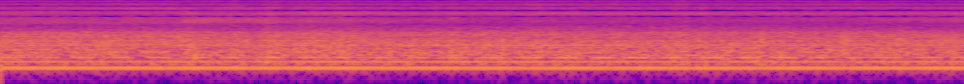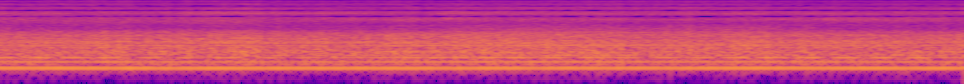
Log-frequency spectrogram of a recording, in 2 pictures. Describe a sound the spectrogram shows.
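A motorboat engine drones steadily at close range.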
